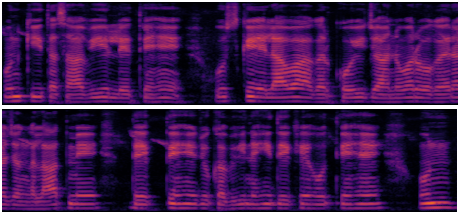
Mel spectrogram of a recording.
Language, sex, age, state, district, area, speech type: Urdu, male, 18-30, Uttar Pradesh, Siddharthnagar, rural, spontaneous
